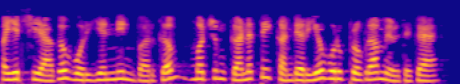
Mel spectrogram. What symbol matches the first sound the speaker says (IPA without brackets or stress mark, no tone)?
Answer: p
